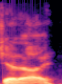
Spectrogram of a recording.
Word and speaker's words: Jedi: That's pronounced Jedi. Oh, Jedi. Yeah. Sorry. Jedi.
